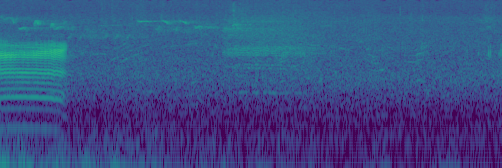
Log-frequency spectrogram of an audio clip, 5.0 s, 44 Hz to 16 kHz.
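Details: Grazing sheep and lambs in a spring 2020 field: a short, bright bleat bursts out at the start and cuts off, followed by quiet low rumble and a faint distant chirp.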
